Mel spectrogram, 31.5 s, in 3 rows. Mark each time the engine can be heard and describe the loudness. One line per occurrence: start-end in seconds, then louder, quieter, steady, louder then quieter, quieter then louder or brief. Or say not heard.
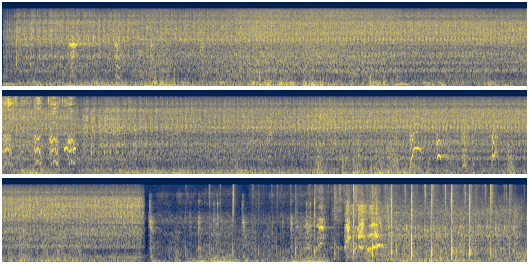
0.0-31.4 steady.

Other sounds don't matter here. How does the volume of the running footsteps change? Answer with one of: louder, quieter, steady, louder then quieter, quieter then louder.
louder.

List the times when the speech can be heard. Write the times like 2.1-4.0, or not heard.
not heard.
